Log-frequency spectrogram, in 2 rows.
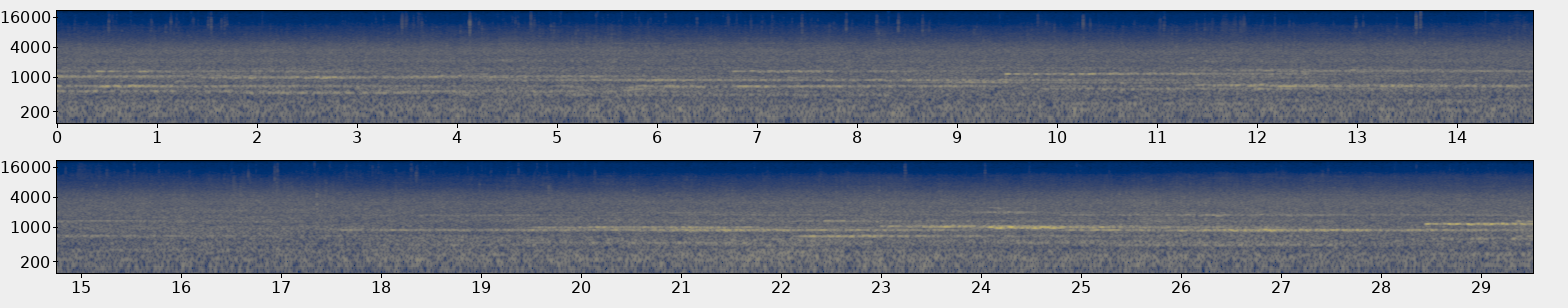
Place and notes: Koryo Hotel, Changgwang St, Pyongyang, Nordkorea - NK-Pyongyang StreetRainMelody
Pyongyang, Koryo Hotel, street with coming rain and melody from loudspeakers; recording out of a window in the 31st floor of Koryo hotel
